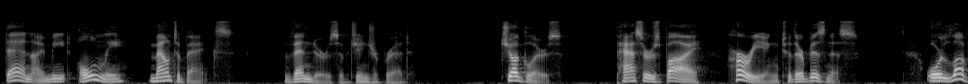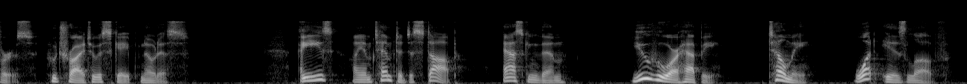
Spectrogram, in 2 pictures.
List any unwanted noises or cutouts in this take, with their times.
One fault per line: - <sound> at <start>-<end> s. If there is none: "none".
none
